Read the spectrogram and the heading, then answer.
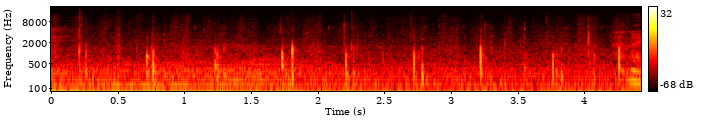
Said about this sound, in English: I'll walk towards my own pond now and see what I can find. So here I go. my garden clogs, you might hear them.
